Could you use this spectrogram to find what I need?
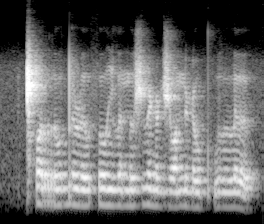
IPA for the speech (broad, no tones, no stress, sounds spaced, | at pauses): ǁʰ ɔ r o d̪ ə ɹ ə u̯ θ o i̯ l ʊ n ʊ ʒ ð ʌ ɳ ɔ ɳ ʒ ɔ n ʊ ɳ o kʷʼ ʌ lː ə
